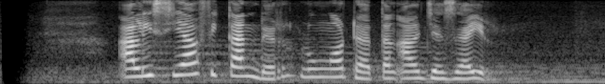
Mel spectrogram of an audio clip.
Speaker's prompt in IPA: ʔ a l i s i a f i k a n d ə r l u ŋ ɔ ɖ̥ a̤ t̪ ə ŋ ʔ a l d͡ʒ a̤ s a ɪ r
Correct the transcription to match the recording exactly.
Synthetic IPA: ʔ a l i s i a f i k a n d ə r l u ŋ ɔ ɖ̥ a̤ t̪ ə ŋ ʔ a l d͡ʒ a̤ z a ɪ r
